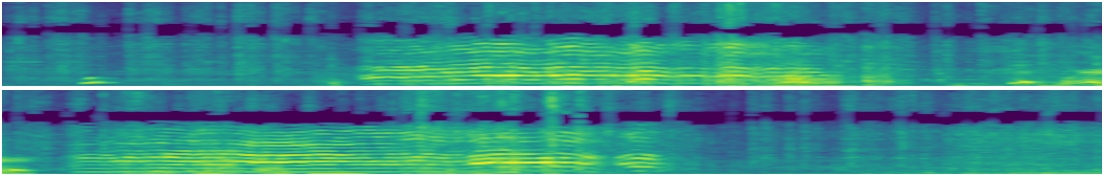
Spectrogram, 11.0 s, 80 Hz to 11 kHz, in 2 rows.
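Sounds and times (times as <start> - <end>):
toddler crying out: 1.8 - 4.4, 5.8 - 9.0.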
